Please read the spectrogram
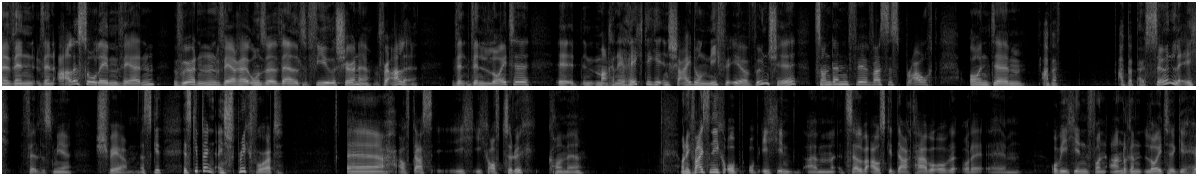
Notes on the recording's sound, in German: in der Gemeinde Kaleo Schopfheim aufgenommen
